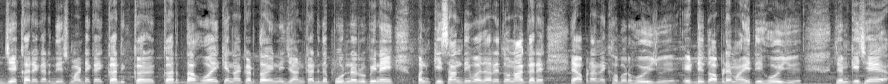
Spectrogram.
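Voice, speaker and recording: This man's voice is high-pitched and his intonation fairly even. The sound is dry, with no echo. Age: young. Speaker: first-time voter, recent school graduate. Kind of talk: vox pop interview; interview answer. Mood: critical, earnest political opinion. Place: street. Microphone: handheld.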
